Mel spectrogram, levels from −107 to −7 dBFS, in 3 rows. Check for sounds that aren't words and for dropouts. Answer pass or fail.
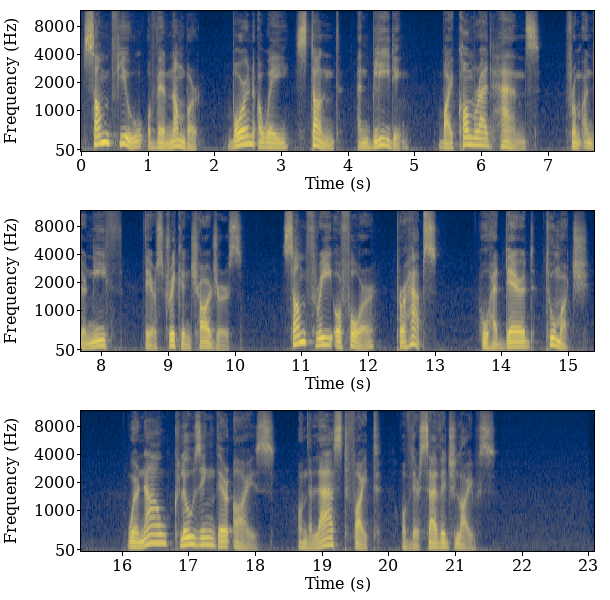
pass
